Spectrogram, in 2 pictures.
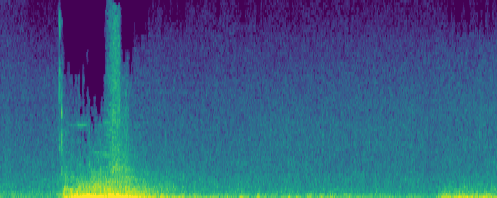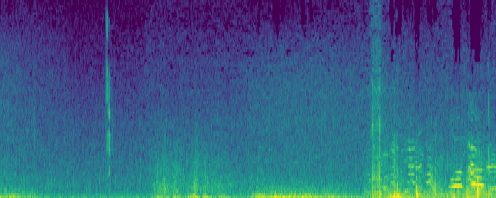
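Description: Rain falls steadily on the sea.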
